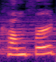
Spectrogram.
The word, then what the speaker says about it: comfort: it in the meantime Comfort would be a cup sound come and then a schwap Comfort Comfort comfort in the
